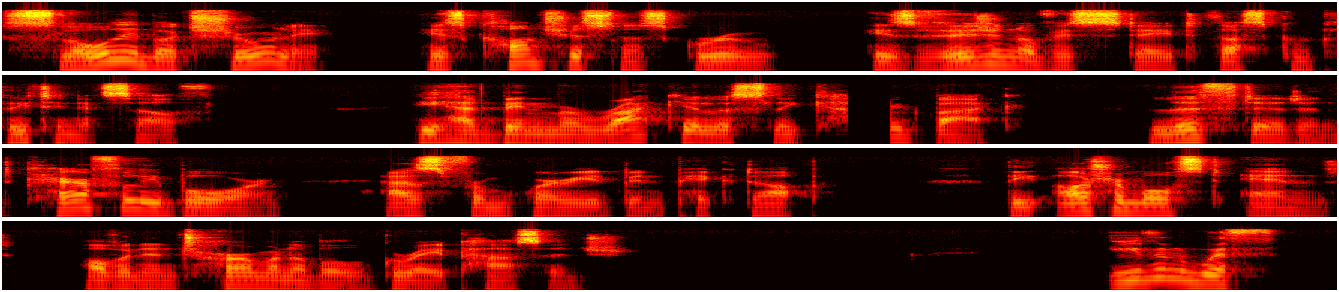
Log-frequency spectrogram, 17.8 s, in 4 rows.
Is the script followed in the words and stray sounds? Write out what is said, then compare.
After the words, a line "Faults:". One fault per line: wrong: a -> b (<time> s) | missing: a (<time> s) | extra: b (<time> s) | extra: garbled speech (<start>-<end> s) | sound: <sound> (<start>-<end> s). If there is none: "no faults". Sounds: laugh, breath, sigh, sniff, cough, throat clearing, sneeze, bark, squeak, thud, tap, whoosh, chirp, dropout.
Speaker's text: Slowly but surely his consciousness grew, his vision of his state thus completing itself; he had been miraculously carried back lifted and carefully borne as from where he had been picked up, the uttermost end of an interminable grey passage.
Slowly but surely his consciousness grew, his vision of his state thus completing itself; he had been miraculously carried back lifted and carefully borne as from where he had been picked up, the uttermost end of an interminable grey passage. Even with
Faults:
sound: dropout (7.3-7.4 s)
extra: Even with (17.0 s)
